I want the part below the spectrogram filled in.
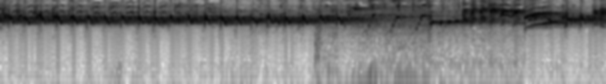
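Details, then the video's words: Greater green leafbird, stressed and noisy, singing as a lure to provoke other leafbirds: a dense, rapid, continuous high chatter of clipped notes, with varied whistled and slurred phrases in the second half. "SUARA CUCAK IJO RIBUT !!! CUCAK IJO STRES"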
